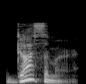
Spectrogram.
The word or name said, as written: gossamer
